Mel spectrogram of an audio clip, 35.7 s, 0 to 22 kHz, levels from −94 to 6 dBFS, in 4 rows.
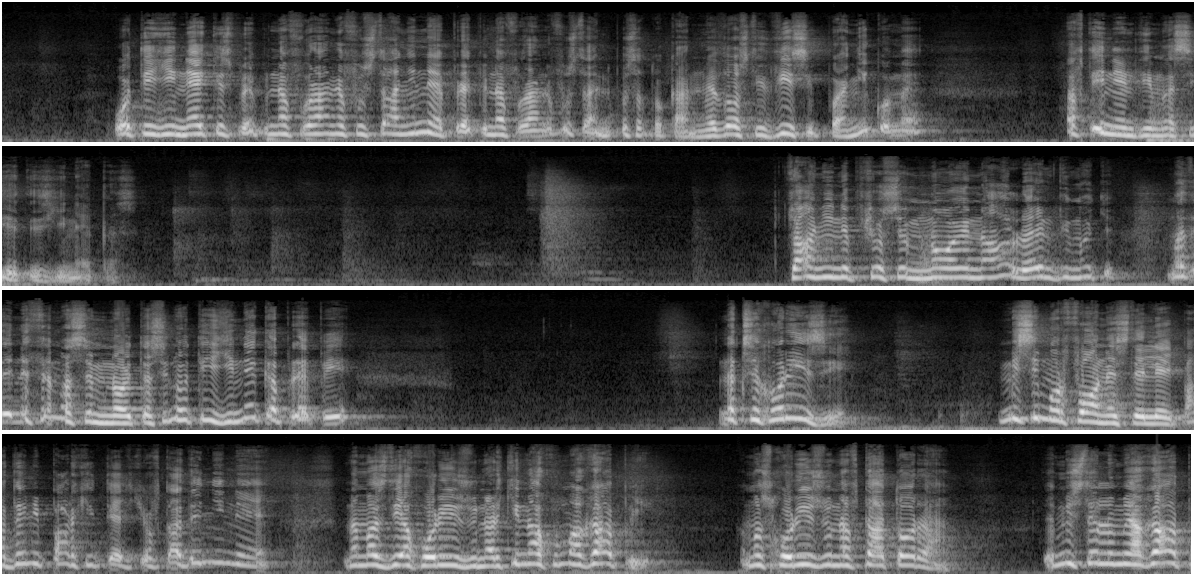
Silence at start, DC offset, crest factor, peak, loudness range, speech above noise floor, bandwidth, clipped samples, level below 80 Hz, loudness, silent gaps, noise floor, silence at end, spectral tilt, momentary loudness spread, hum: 0.85 s; under 0.1%; 18 dB; 0 dBFS; 7 LU; 40 dB; 15.5 kHz; under 0.1%; -46 dBFS; -17 LUFS; none; -56 dBFS; 0 s; -5 dB/octave; 12 LU; none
